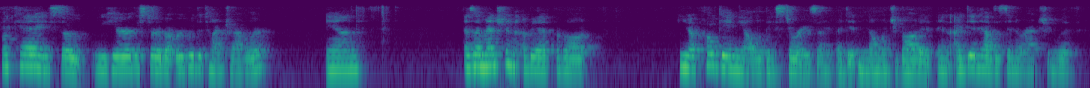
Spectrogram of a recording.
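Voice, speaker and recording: A woman hosts with informal, rambling commentary in a dark, mellow voice. Her intonation stays quite even as she hesitates between thoughts. The recording has a noticeable room echo. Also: on the low side, normal speed, muffled recording. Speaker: show host and author. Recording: roomy, echoing sound.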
